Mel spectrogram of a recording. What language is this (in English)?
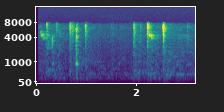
Chinese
